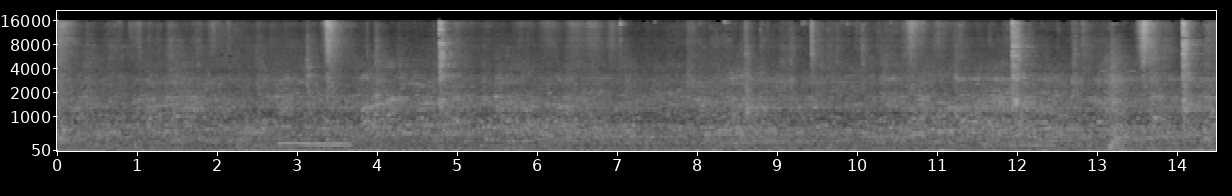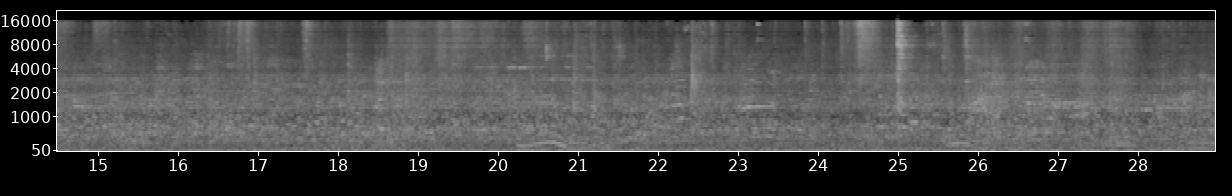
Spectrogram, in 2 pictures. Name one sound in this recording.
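A crowd murmurs and chatters indistinctly in a large, echoing hall.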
